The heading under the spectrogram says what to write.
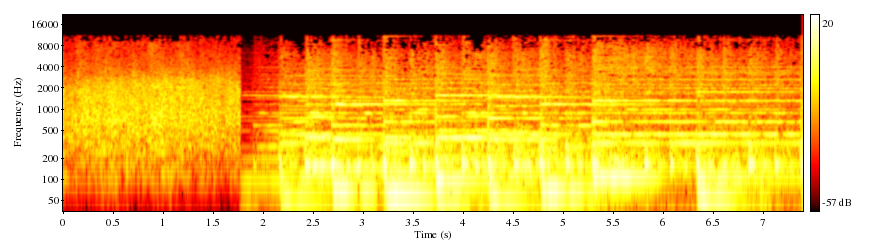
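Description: A short burst of crowd applause for a panel fills the first couple of seconds, then cuts off as loud instrumental music with steady rhythmic notes takes over for the rest.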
